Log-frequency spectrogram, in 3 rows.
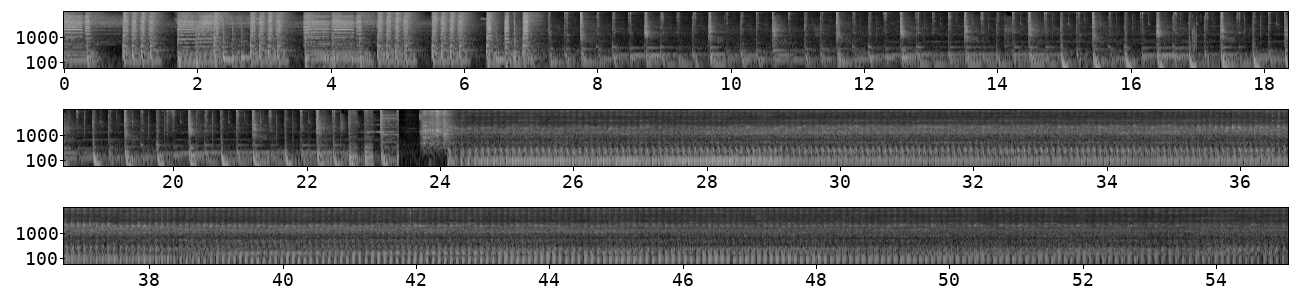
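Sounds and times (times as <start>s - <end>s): motorcycle engine idling: 0.0s - 22.9s, 23.8s - 55.0s.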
